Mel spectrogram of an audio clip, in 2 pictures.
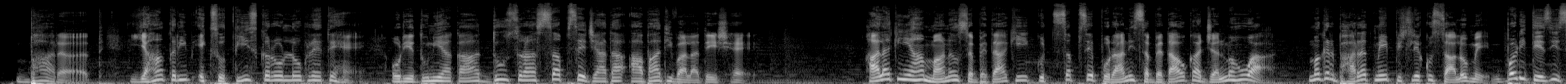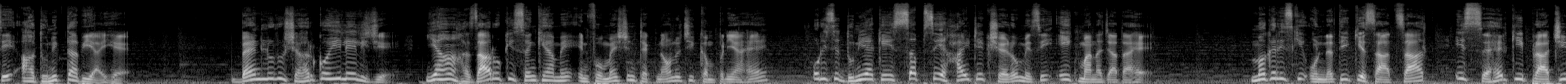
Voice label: Hindi Documentary

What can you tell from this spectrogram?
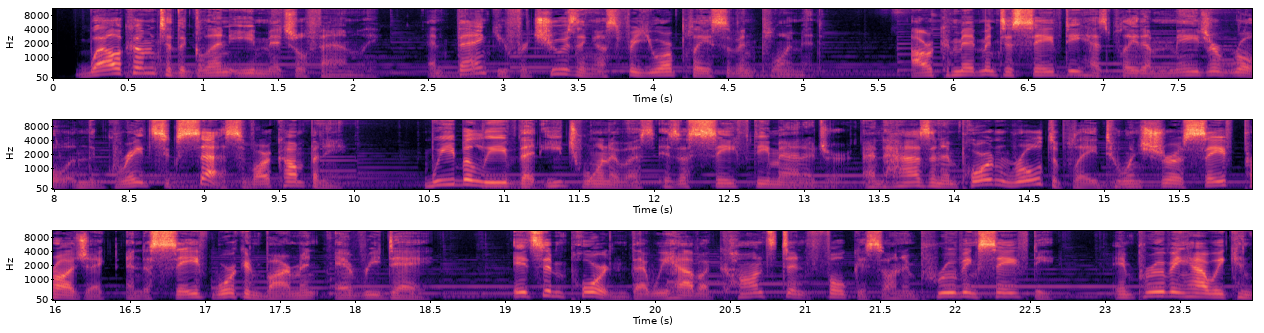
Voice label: Safety Ad w music

